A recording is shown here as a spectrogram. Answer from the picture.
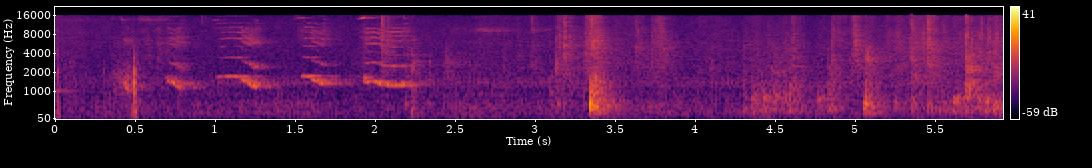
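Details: Toy Fox Terrier puppies, one month old, give a few short high descending whines early on, then fall quieter amid soft rustling and scattered thumps in a small room.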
